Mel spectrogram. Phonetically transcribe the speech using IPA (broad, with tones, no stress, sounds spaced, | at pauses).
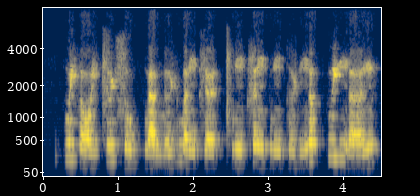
kʷ ɐ˧ j l ɔː˨˩ j t͡s ɵ˧ ɥ s o˨˧ w kʷ aː˨˩ w l ɵ˨˥ ɥ w ɐ˨ ŋ t͡s œː˨ t̚ t̪ʰ ʊ˨ ŋ t͡s ɐ˥ ŋ p ʊ˧ ŋ k ɵ˨ ɥ ŋ ɐ˥ p̚ kʷ e˥ j ŋ ɐ˨˥ n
